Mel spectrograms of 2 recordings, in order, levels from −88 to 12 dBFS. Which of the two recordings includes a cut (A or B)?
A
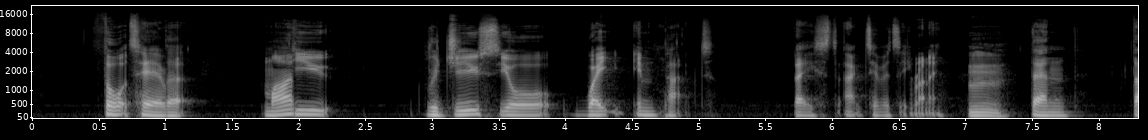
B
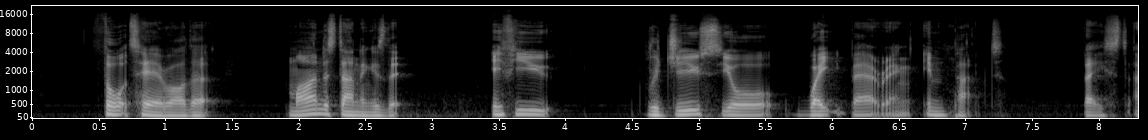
A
